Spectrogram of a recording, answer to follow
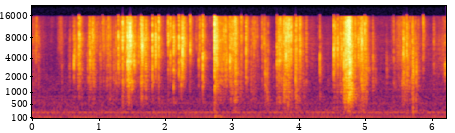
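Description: Clear plastic wrapper crinkling in irregular bursts as nitrile-gloved hands open it and slide a trading card out, loudest near the end.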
